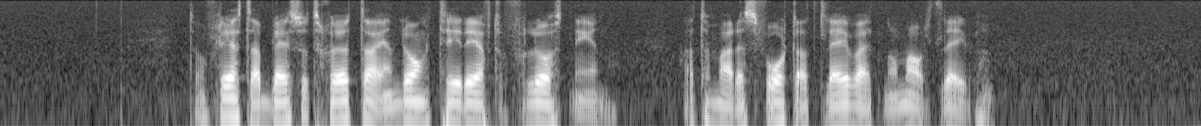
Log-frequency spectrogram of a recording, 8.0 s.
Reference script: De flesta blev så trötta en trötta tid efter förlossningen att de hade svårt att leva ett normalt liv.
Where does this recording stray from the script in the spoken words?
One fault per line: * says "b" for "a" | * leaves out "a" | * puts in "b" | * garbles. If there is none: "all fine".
* says "lång" for "trötta"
